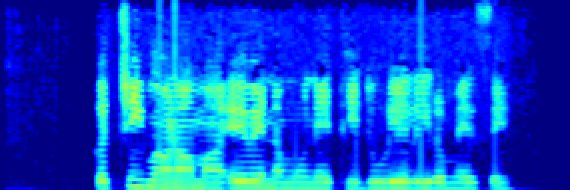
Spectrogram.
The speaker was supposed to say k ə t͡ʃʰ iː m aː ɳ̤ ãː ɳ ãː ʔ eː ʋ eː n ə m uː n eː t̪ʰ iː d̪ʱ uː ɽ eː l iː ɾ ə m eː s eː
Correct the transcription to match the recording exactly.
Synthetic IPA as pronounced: k ə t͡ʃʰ iː m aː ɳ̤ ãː m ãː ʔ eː ʋ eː n ə m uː n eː t̪ʰ iː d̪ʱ uː ɽ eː l iː ɾ ə m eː s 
